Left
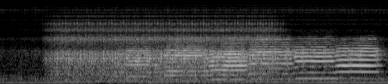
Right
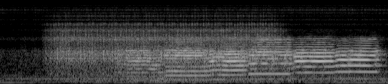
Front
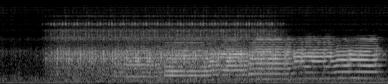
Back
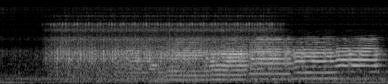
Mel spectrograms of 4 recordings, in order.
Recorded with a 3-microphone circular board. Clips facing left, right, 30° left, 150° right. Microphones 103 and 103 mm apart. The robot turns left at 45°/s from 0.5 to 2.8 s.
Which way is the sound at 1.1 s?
35° left.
